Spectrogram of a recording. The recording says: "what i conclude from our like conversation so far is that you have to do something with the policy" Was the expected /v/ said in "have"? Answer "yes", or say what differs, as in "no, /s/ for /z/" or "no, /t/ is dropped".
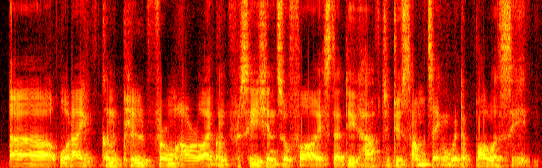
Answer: no, /f/ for /v/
